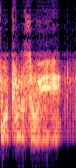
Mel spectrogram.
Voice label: chat, speech Czech; War Thunder

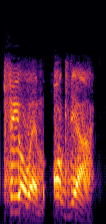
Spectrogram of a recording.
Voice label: voice message art shoot, crew tanks polish

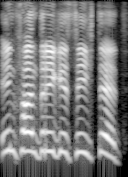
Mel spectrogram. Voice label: voice ger infantry; Red Orchestra 41-45

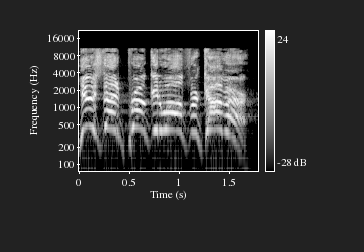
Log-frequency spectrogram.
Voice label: order cover wall broken, battlechatter us

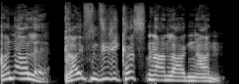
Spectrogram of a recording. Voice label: Speech Quick Commands Enemy Building, DE; World Of Warships

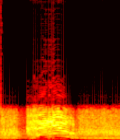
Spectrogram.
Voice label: on fire, mood low, speech ru; War Thunder

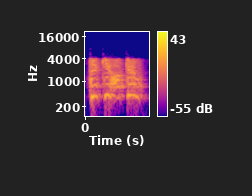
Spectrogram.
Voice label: enemy detected mood high, speech jp; War Thunder

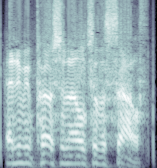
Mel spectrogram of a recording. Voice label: UK threat infantry south, battlechatter

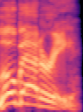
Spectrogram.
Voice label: Speech Alarms Sub Battery Low, EN; World Of Warships

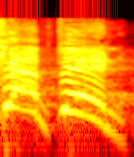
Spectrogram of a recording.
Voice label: rank captain, us

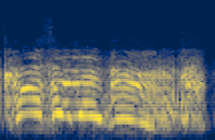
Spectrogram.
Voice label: near waypoint, mood high, speech hun; War Thunder

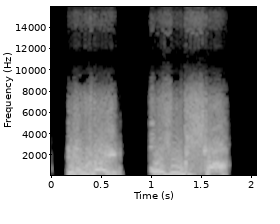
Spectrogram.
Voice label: voice message target lock, crew tanks japanese

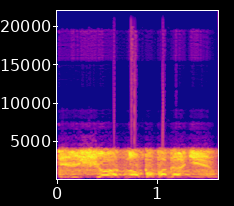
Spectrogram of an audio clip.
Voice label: japanese first wave, dialogs russian; War Thunder

